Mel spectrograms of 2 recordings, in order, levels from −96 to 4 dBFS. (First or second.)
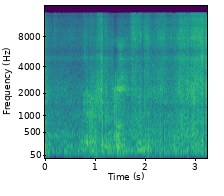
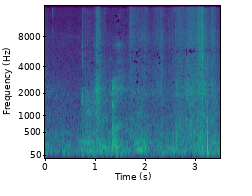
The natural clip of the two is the second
